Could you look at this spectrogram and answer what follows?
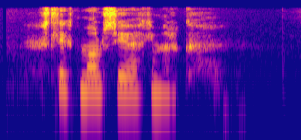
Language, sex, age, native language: Icelandic, male, 10, Icelandic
